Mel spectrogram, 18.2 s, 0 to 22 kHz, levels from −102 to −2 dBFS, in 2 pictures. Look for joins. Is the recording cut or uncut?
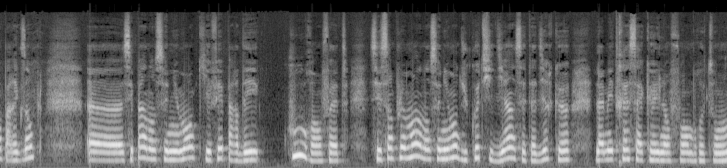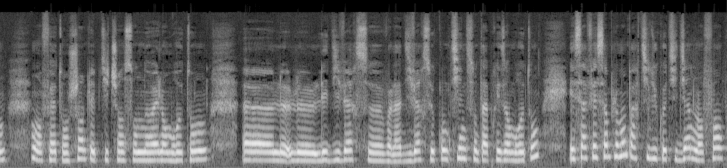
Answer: cut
